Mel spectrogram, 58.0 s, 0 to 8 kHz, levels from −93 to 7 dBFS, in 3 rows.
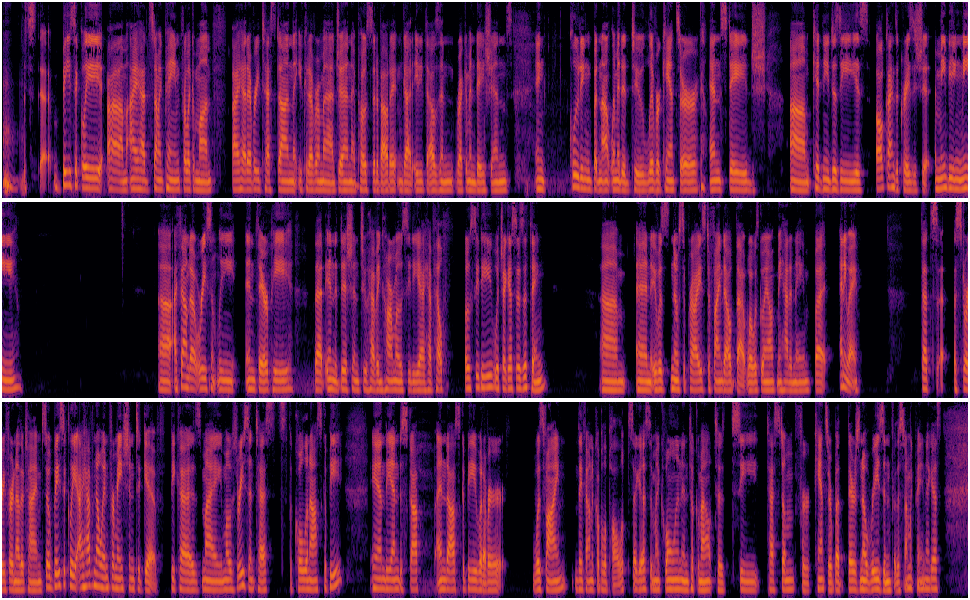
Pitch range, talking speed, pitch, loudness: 130-145 Hz, 160 wpm, 135 Hz, -26 LUFS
